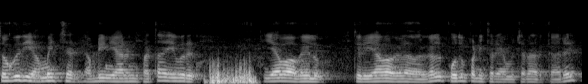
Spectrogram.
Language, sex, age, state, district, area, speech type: Tamil, male, 18-30, Tamil Nadu, Tiruvannamalai, urban, spontaneous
